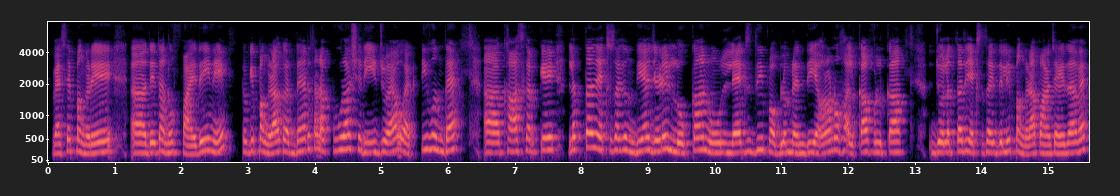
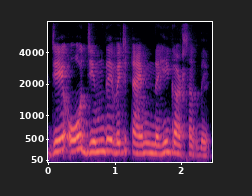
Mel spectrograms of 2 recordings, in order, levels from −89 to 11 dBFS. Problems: none marked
